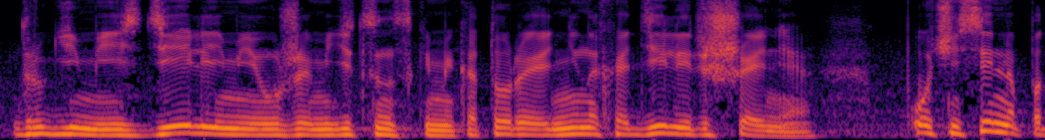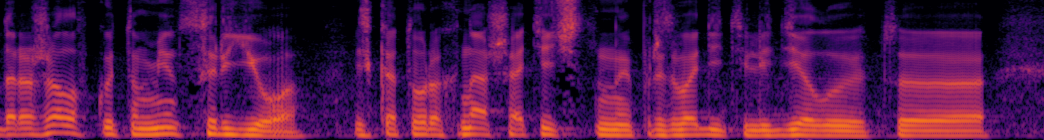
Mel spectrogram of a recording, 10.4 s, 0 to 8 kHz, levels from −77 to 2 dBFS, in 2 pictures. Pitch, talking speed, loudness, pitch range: 125 Hz, 125 wpm, -24 LUFS, 110-135 Hz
